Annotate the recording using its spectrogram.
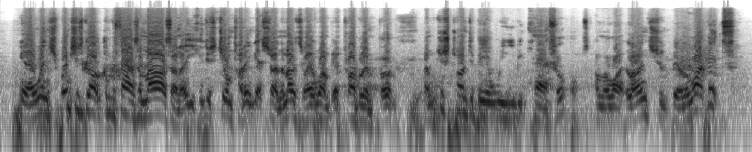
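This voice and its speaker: Over noticeable background noise, a man talks at a very fast pace. He leaves hardly any pauses. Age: 50s. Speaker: motorcycle vlogger. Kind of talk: riding commentary vlog. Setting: on a motorbike on the road. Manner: casual, chatty.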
